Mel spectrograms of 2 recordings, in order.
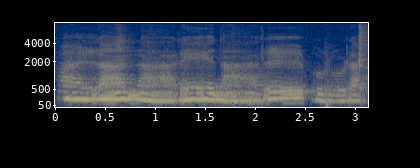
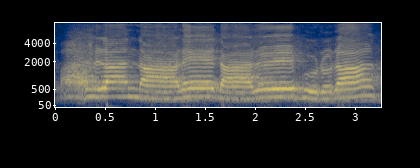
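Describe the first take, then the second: First: It is said in a quiet voice. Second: It is said in a full, normal voice.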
